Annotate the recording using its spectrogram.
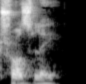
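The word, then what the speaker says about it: Trottiscliffe: It's spelt Trottiscliff, but is pronounced Trosley.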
